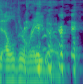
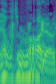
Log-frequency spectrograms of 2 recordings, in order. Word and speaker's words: El Dorado: It is El Dorado. It's not El Dorado. They changed it.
